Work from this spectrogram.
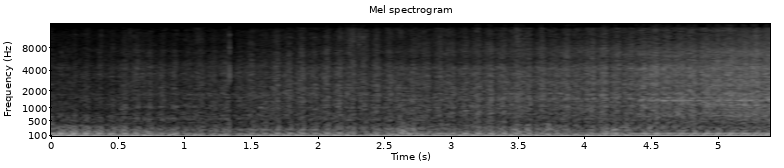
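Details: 1979 Chevy truck, 350 V8 with automatic choke: deep idle with an uneven, loping beat and occasional dropped pulses. Plugs are clean and unfouled and compression is sound. The idle misfire's cause is not yet pinned down.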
